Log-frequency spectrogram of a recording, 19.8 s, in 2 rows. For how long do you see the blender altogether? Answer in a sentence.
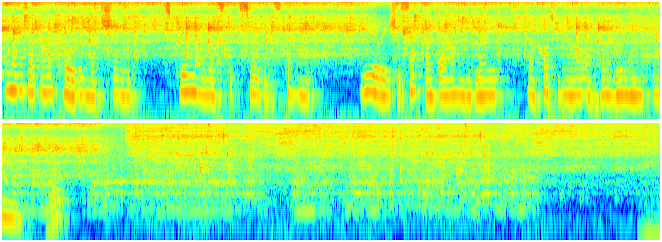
The blender can be heard for 9 seconds in total.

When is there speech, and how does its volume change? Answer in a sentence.
You can hear the speech from 0.0 to 10.8 s, at a steady volume.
